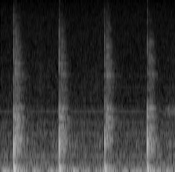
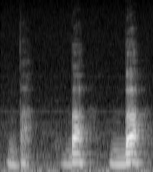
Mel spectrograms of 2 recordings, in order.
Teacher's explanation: So now let's look at the same sound, the P sound, p, p, p, but this time we'll add voicing by vibrating our vocal cords. Now we won't change a thing with our mouths, we'll keep that the same, we'll just add voicing.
